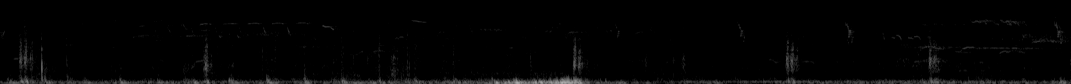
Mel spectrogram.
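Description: Ridden horse's hoofbeats on a sand arena surface as it trots and canters, with birds chirping in the background. A brief low rumble about five seconds in is the loudest sound.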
